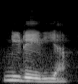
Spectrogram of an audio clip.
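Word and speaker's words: Cnidaria: as need area okay C is silent here so it is pronounced as need area now first let's talk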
